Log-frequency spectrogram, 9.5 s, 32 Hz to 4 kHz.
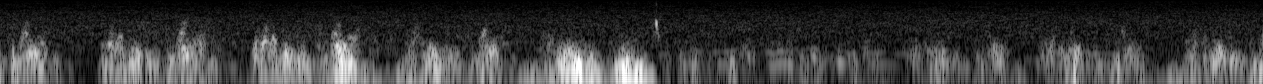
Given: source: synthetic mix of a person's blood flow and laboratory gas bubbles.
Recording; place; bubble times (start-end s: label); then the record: Doppler ultrasound of blood flow; precordium
4.88-4.96 s: bubbles
From the record:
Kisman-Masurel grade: 113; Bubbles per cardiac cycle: 1 to 2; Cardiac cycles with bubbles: 1 to 10%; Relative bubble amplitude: loud (0.450 to 0.775); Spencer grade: 1 (occasional bubble signal discernible with the cardiac motion signal, with majority of cardiac periods free of bubbles); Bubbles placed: only in the low amplitude regions of the cardiac cycle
